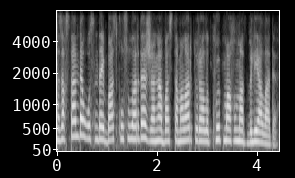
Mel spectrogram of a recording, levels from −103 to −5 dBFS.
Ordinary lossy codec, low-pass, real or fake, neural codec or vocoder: Opus, 16 kbps; 7.2 kHz; fake; codec, 16 kHz, 2 kbps, X-Codec, WavLM features, trained on Multilingual LibriSpeech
